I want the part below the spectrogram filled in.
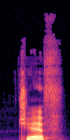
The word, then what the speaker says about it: Jif: The peanut butter that is spelled J-I-F is pronounced? – Jif. – Jif peanut butter.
